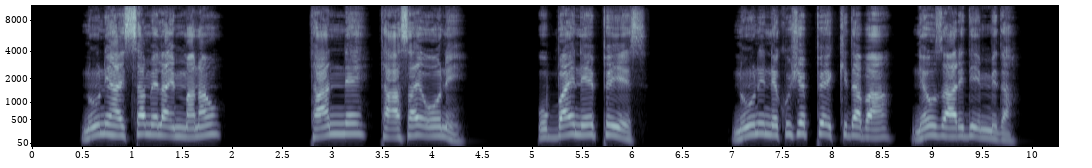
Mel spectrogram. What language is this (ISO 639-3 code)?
gof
